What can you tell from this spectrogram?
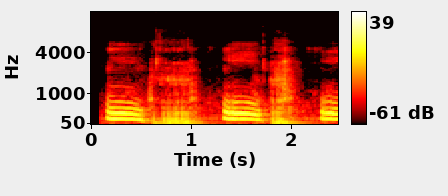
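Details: Alaskan Malamute indoors trading noises back and forth with its owner; drawn-out, tonal, slightly wavering woo sounds, three in quick succession, alternating with a human voice answering.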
